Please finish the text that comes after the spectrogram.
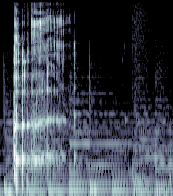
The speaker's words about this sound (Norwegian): sist, men ikke minst, rap med stolthet.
